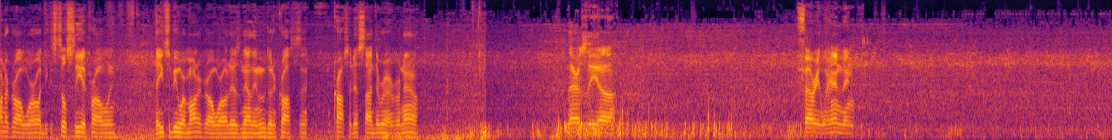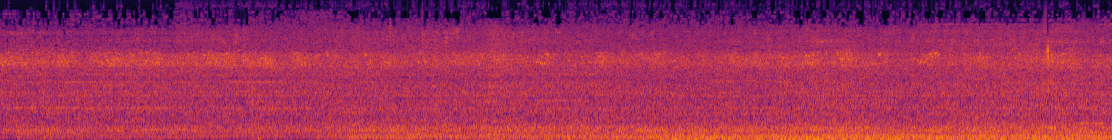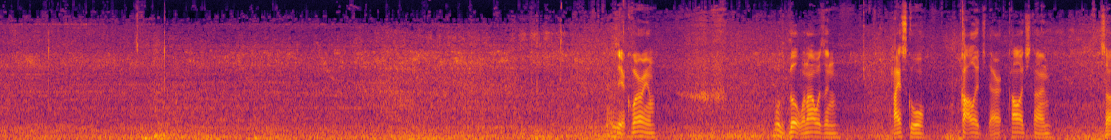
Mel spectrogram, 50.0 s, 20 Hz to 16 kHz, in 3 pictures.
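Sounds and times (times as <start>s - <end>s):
steady traffic noise: 0.0s - 50.0s
deep rumble: 25.8s - 45.2s.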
